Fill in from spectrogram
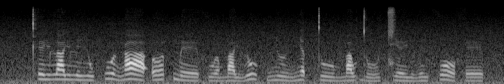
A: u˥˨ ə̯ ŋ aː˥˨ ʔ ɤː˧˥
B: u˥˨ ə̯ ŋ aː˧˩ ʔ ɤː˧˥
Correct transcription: A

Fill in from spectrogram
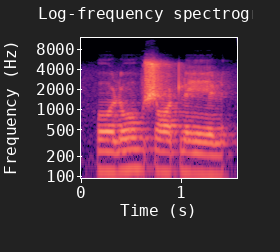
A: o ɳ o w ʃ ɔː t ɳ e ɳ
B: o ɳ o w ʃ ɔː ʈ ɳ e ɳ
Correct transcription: B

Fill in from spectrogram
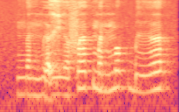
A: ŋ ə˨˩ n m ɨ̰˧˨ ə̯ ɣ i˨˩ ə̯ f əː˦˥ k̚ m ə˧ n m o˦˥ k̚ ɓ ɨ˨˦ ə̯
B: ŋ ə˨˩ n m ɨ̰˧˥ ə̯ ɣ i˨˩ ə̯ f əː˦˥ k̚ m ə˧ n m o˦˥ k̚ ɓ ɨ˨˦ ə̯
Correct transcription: A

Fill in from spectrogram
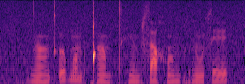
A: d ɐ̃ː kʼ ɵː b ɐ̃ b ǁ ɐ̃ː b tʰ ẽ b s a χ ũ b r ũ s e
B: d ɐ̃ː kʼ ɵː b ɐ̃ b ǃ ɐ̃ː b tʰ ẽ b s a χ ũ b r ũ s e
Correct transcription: B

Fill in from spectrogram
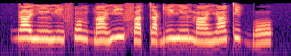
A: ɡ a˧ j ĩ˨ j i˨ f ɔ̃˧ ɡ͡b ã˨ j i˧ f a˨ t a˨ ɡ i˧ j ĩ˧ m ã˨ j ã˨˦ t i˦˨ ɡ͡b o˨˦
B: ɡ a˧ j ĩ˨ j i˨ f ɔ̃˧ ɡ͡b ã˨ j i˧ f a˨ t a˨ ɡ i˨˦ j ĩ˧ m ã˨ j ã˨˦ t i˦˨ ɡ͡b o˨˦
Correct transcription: B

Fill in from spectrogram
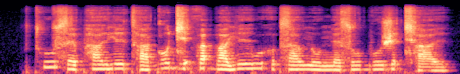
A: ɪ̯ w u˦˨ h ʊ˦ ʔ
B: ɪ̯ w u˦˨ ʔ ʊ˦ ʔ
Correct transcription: A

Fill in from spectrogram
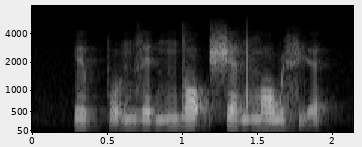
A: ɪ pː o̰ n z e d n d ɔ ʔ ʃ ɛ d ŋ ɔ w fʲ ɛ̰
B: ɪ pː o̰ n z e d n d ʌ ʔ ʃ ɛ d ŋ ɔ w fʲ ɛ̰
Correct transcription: A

